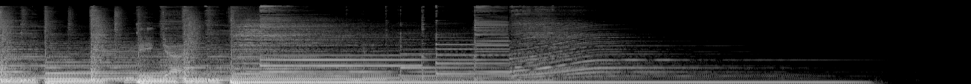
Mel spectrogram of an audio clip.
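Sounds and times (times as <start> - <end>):
drums: 0.0 - 5.3.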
